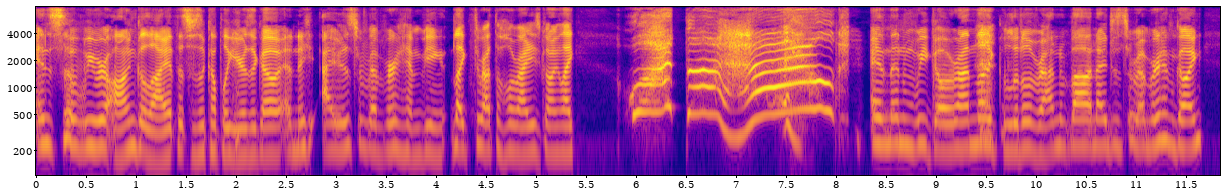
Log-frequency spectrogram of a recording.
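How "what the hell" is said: very high shrieking talk, hell drawn out. Recalling a companion on the Goliath ride, imitating his scream-talking. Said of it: "he scream talks".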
